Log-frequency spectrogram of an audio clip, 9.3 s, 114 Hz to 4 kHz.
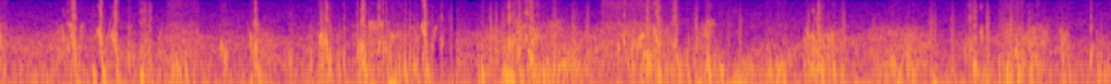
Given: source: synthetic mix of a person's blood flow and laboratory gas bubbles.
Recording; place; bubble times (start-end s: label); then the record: Doppler ultrasound of blood flow; subclavian vein
0.00-0.08 s: bubbles
0.52-0.71 s: bubbles
0.75-1.28 s: bubbles
1.40-1.67 s: bubbles
1.83-1.92 s: bubbles
2.07-2.20 s: bubbles
2.40-2.46 s: bubbles
2.56-3.71 s: bubbles
3.95-4.09 s: bubbles
4.17-4.85 s: bubbles
5.01-6.07 s: bubbles
6.37-6.57 s: bubbles
6.69-7.06 s: bubbles
7.40-7.71 s: bubbles
8.03-8.21 s: bubbles
8.31-8.76 s: bubbles
8.80-8.94 s: bubbles
9.06-9.27 s: bubbles
From the record:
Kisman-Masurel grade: 342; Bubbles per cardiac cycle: rolling drumbeat, 9 or more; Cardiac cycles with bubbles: 100%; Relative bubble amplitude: moderate (0.250 to 0.450); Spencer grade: 3 (all of the cardiac periods contain showers or single bubble signals, but not dominating or overriding the cardiac motion signals); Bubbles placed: anywhere in the cardiac cycle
